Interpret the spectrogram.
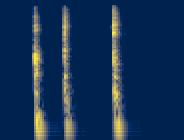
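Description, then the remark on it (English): Three crisp, sharp clicks of keys being pressed on a keyboard, tapped in an uneven rhythm with short gaps, with nothing else audible and no one talking. “And he had, sorry, let me just type this in shit.”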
